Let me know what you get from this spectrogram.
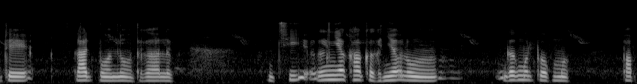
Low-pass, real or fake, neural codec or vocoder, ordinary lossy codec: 7.2 kHz; real; none; none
